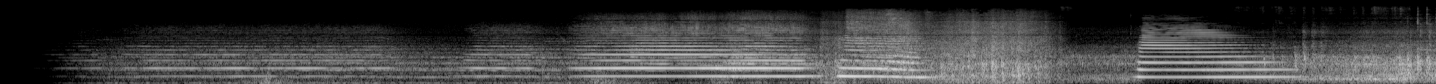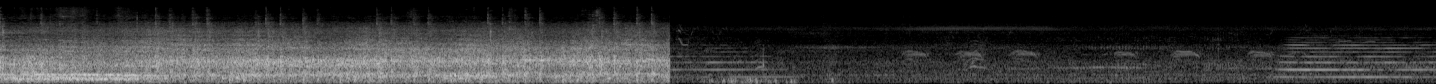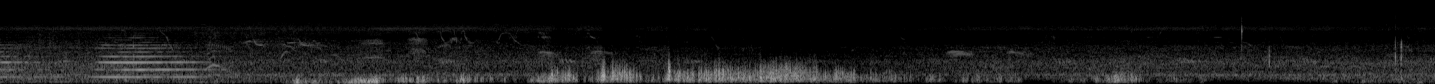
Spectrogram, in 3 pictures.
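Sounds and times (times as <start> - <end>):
locomotive horn blasts: 0.4 - 9.5, 11.3 - 13.1, 21.0 - 22.4, 26.8 - 31.0
train coaches rumbling past: 0.6 - 31.5.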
